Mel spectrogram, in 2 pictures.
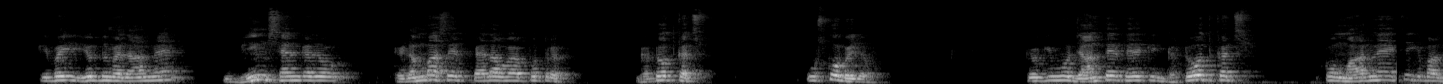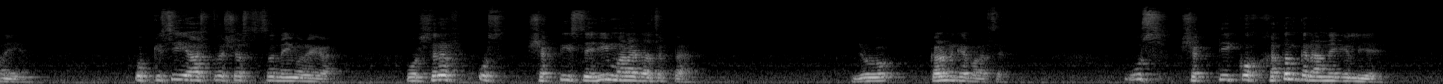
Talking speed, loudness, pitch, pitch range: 125 wpm, -26 LUFS, 170 Hz, 125-190 Hz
